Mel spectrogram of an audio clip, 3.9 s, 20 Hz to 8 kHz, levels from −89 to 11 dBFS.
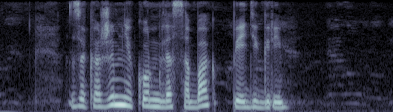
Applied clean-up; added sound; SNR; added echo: none; none; none; none.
